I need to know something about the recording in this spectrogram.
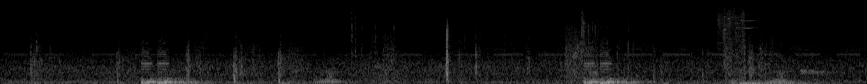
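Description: Footsteps crunch over dry leaves and grass.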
